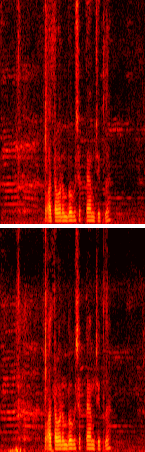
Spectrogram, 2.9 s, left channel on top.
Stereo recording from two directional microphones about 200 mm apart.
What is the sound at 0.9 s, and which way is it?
Speech, 30° right (ahead or behind).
